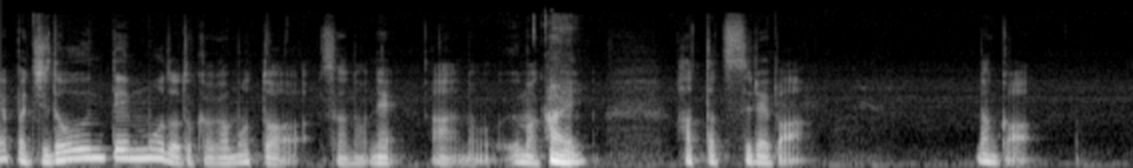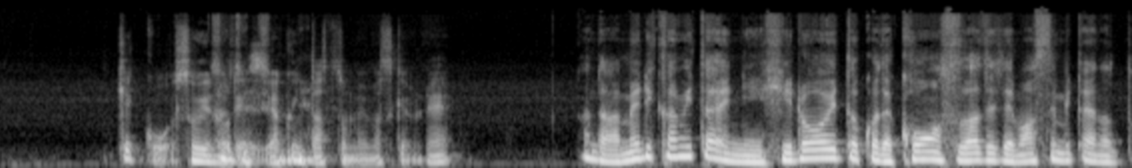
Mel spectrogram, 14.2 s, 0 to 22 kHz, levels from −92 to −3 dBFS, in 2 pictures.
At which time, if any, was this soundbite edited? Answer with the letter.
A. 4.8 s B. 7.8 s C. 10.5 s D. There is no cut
C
